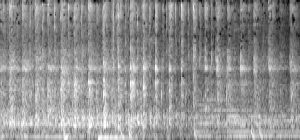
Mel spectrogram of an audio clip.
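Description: Background music with a fast, busy percussive beat.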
